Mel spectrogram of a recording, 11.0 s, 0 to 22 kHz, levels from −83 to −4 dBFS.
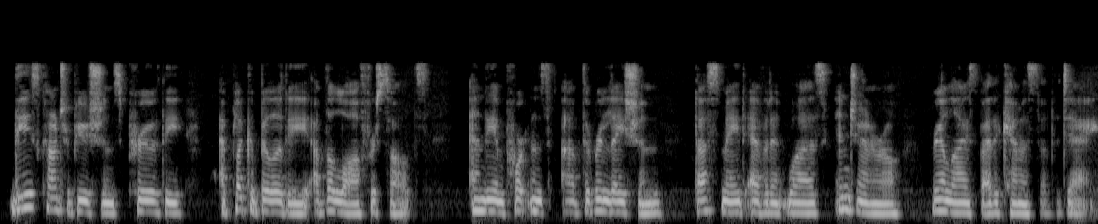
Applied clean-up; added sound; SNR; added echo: none; none; none; none.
